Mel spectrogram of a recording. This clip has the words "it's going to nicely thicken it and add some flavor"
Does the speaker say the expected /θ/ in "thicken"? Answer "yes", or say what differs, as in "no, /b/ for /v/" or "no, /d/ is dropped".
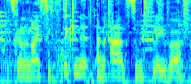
yes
